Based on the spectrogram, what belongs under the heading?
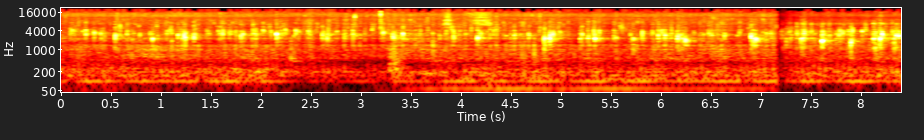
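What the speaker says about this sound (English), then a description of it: "I'm moving them aside to put some more meatballs in the oil." Meatballs (koftay) frying in oil, a steady close sizzle with scattered pops and crackles throughout, no talking.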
